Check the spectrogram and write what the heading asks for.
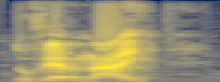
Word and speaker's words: DuVernay: Duvernay, que foi do Vernay, é isso? Essa é a pronúncia. – DuVernay, DuVernay, DuVernay, É de alguém, né? É DuVernay.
